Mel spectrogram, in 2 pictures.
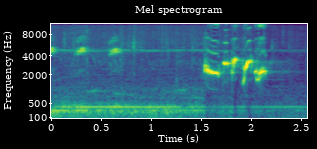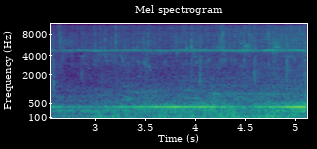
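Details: Red-whiskered bulbul kept for training, a brisk phrase of five fluty, slurred whistles after faint high chirps, over a constant low hum.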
